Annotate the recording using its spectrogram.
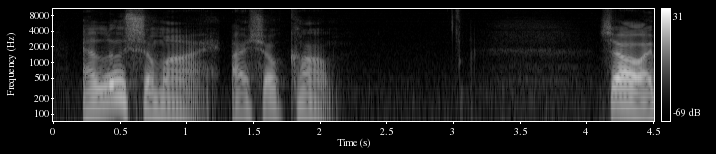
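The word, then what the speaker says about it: ἐλεύσομαι: And here's how it's pronounced, elusomai, I shall come.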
